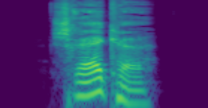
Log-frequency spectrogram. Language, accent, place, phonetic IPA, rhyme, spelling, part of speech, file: German, Germany, Berlin, [ˈʃʁɛːkə], -ɛːkə, schräke, verb, De-schräke.ogg
- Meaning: first/third-person singular subjunctive II of schrecken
